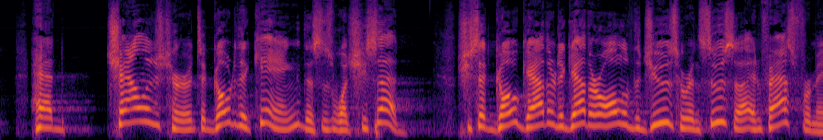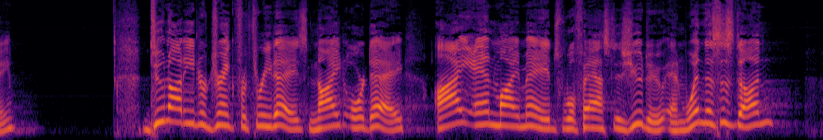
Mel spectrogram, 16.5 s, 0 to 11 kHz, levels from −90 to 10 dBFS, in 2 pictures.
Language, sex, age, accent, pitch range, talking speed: English, male, 40-59, American, 175-255 Hz, 200 wpm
